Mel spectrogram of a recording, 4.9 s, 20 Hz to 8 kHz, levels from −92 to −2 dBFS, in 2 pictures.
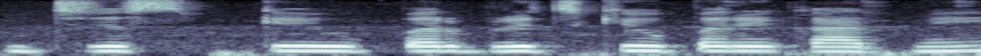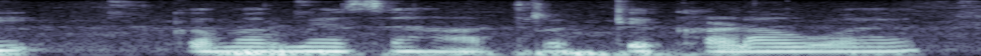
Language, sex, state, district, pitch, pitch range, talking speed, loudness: Hindi, female, Gujarat, Valsad, 210 Hz, 195-215 Hz, 195 wpm, -15 LUFS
